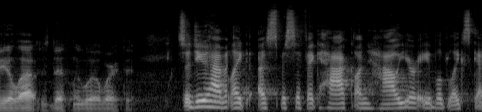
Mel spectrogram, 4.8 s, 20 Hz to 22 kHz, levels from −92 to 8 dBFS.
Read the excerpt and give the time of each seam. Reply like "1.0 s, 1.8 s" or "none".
2.3 s

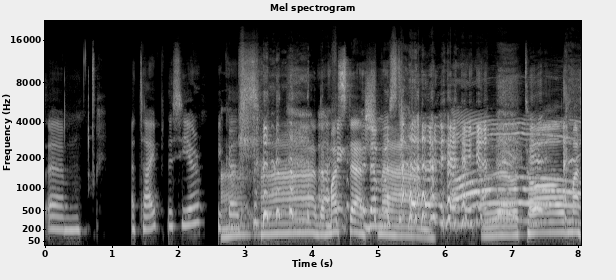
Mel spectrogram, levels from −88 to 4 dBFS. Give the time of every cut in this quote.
none

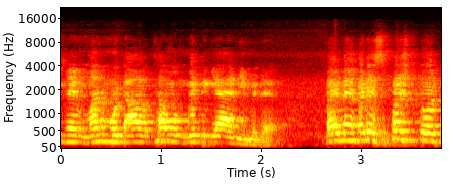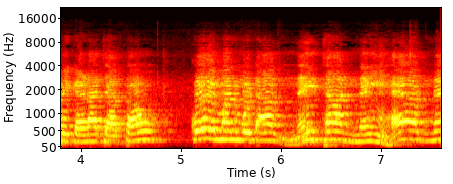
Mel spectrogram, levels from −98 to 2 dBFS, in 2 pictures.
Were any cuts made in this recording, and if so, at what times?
none

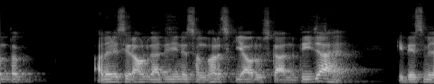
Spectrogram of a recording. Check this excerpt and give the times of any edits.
none

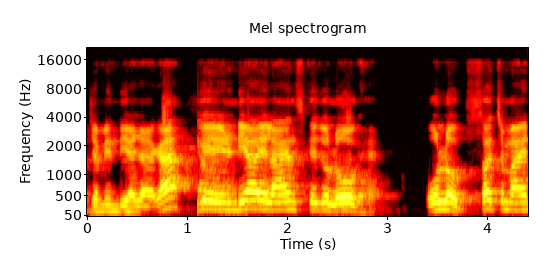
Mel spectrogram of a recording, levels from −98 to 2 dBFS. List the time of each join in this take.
1.1 s, 3.1 s

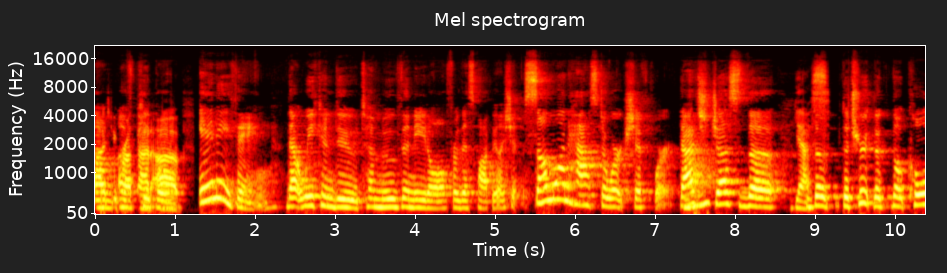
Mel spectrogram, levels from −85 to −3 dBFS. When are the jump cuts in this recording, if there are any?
1.2 s

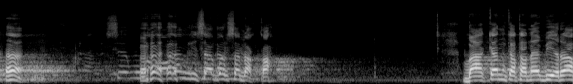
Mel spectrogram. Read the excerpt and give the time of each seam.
1.8 s

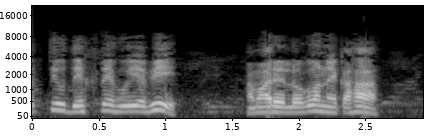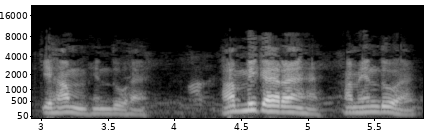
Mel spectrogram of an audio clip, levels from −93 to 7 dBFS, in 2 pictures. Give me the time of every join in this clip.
none

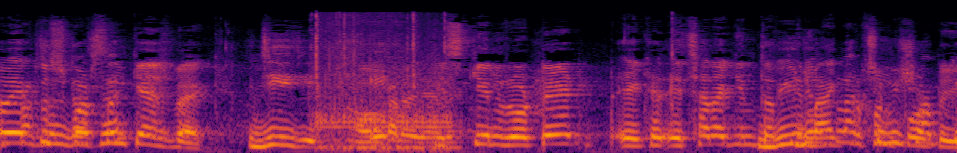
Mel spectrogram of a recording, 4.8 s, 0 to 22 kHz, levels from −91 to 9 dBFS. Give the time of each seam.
1.9 s

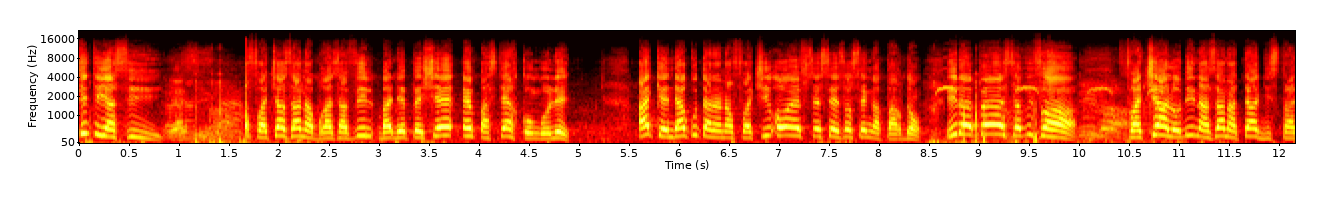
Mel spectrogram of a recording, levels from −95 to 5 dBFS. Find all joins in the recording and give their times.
1.7 s

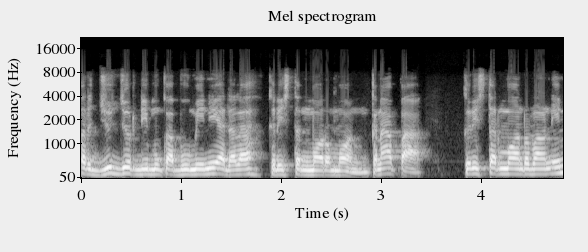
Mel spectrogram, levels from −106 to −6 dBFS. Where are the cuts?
none

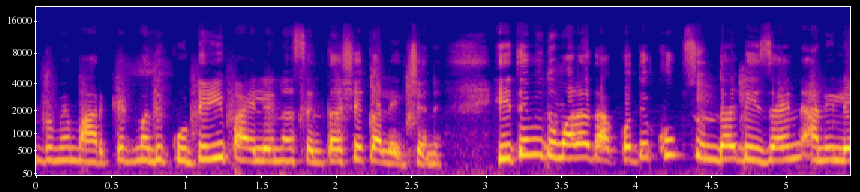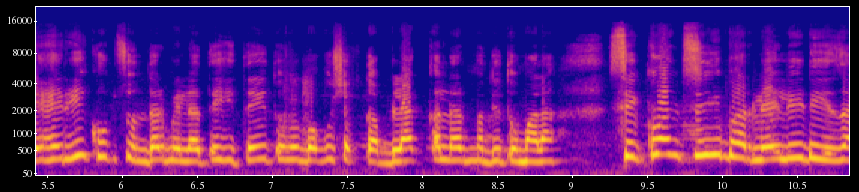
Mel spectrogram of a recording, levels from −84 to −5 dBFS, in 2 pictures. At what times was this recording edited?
none

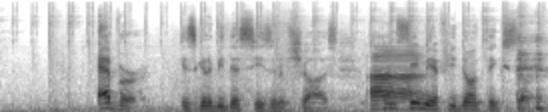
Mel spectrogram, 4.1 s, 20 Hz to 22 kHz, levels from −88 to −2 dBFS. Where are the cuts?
2.5 s

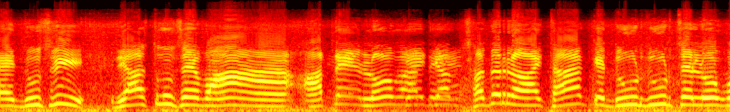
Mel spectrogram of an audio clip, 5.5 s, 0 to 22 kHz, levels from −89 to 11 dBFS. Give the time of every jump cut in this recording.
3.2 s

